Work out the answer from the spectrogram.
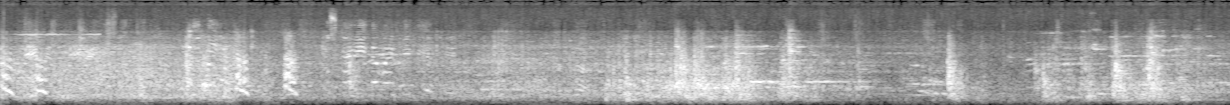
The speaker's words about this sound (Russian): Повторяю, скорый поезд, Турик, Москва, прибывает на верный берег.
